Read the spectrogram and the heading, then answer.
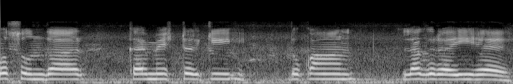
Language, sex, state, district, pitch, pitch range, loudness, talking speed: Hindi, female, Haryana, Jhajjar, 245 Hz, 235-245 Hz, -13 LUFS, 95 wpm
